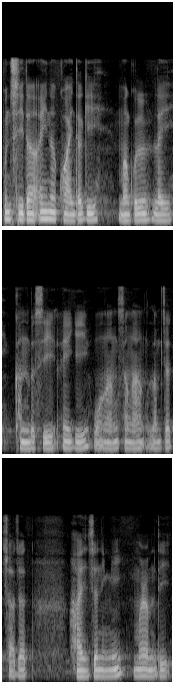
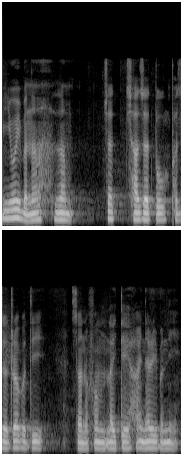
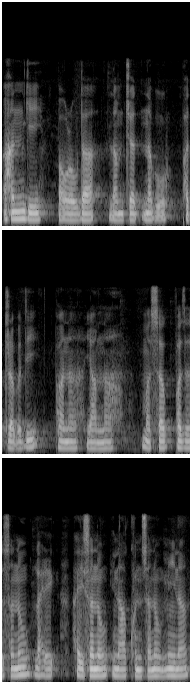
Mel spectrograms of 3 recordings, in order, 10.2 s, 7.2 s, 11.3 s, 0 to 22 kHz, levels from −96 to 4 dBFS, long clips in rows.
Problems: background sounds at intervals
